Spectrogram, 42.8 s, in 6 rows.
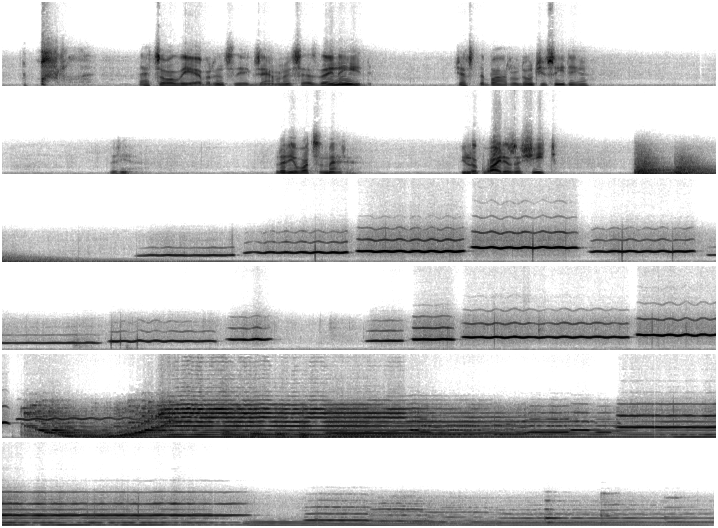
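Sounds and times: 
speech: 0:01.4 - 0:03.8, 0:04.6 - 0:06.0, 0:08.2 - 0:08.6, 0:09.9 - 0:10.8, 0:11.7 - 0:12.8
lone whistled theme melody: 0:15.6 - 0:24.1, 0:25.1 - 0:42.8
loud full orchestral swell: 0:28.7 - 0:42.8.

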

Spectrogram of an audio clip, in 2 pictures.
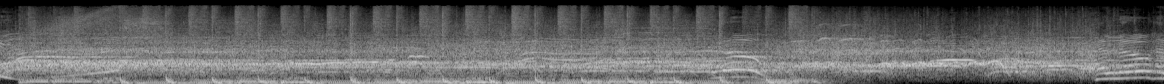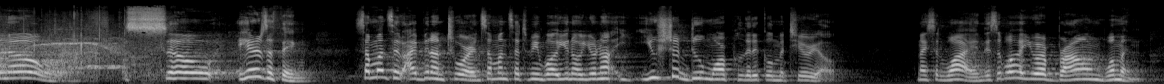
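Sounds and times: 
Hackney Empire audience applauding a stand-up comedian: 0:00.0 - 0:13.0
speech: 0:14.2 - 0:20.1, 0:20.8 - 0:23.2.

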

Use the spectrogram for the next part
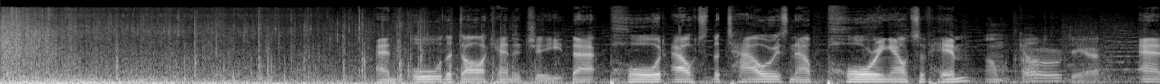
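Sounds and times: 
explosion sound effect: 0:00.0 - 0:06.6
speech: 0:03.8 - 0:11.6.

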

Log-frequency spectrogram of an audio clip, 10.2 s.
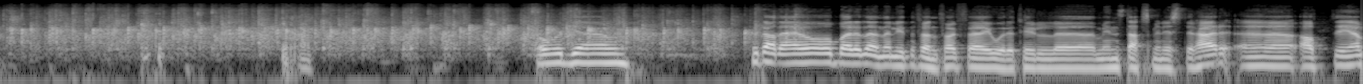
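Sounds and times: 
audience applause: 0:00.0 - 0:06.1
speech: 0:02.3 - 0:02.5, 0:04.0 - 0:04.8, 0:05.6 - 0:10.2.

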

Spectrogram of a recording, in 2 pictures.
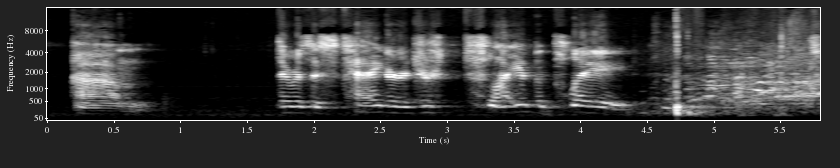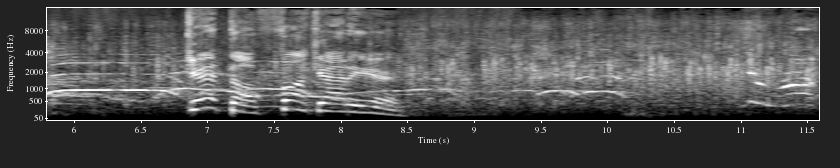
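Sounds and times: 
speech: 0:01.8 - 0:06.1, 0:06.8 - 0:08.7
laughter: 0:04.5 - 0:06.3
live audience applause: 0:05.2 - 0:11.5
audience cheers and whoops: 0:05.4 - 0:10.4.

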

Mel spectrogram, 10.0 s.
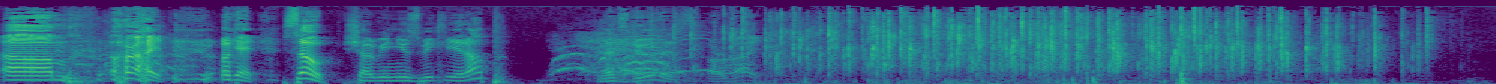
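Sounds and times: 
speech: 0:00.0 - 0:03.4, 0:04.0 - 0:05.0
laughter: 0:00.4 - 0:01.4
hesitant clapping from a few people: 0:04.5 - 0:09.8.

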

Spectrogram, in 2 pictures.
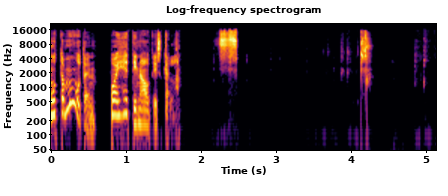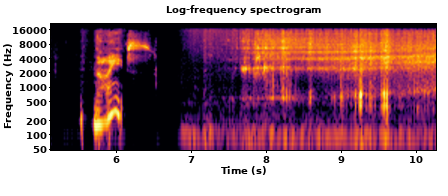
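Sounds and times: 
speech: 0:00.0 - 0:02.5, 0:05.7 - 0:06.3
drink can opening: 0:07.6 - 0:10.2.

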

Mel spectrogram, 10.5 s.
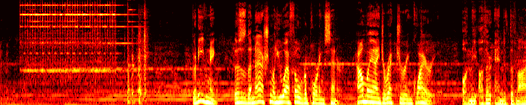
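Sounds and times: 
old-style telephone bell ringing: 0:00.4 - 0:03.2
speech: 0:03.9 - 0:10.5.

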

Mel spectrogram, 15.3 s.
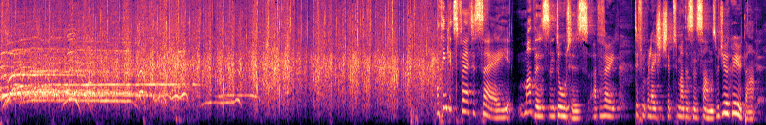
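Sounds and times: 
stand-up comedy audience clapping in Manchester: 0:00.0 - 0:09.1
speech: 0:08.8 - 0:15.3.

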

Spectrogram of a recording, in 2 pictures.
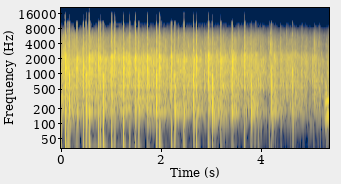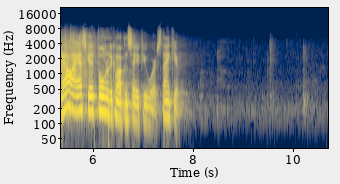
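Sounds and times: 
audience applause: 0:00.0 - 0:06.3
speech: 0:05.3 - 0:07.8.

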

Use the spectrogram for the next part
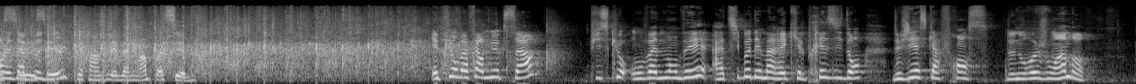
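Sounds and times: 
crowd clapping: 0:00.0 - 0:05.7
speech: 0:00.1 - 0:02.2, 0:04.3 - 0:11.0.

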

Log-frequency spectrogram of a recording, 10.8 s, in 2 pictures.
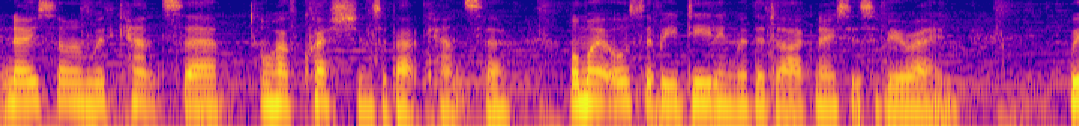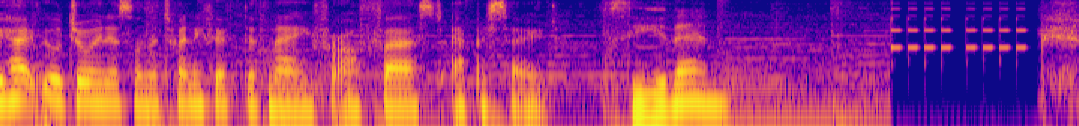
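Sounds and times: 
speech: 0:00.0 - 0:09.2
music: 0:00.0 - 0:09.9
phone alarm ringtone with high-pitched electronic beeps: 0:09.8 - 0:10.7.

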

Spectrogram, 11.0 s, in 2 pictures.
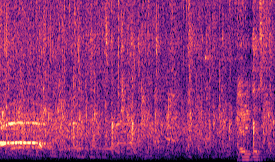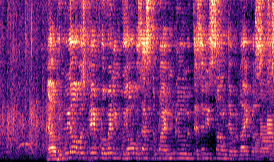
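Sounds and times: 
audience applause for bride and groom: 0:00.0 - 0:07.2
speech: 0:04.8 - 0:05.4, 0:06.4 - 0:10.9.

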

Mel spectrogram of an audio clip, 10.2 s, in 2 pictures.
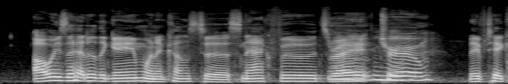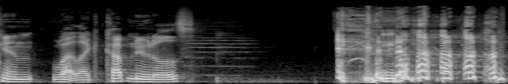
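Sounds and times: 
speech: 0:00.4 - 0:07.1, 0:08.4 - 0:10.1
raspy brassy horn honk: 0:06.9 - 0:07.9
laughter: 0:08.5 - 0:10.1.

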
